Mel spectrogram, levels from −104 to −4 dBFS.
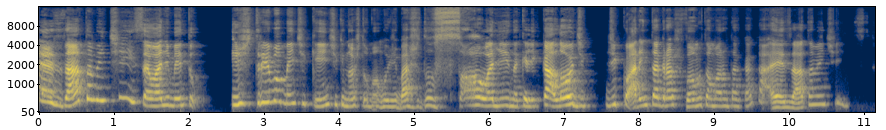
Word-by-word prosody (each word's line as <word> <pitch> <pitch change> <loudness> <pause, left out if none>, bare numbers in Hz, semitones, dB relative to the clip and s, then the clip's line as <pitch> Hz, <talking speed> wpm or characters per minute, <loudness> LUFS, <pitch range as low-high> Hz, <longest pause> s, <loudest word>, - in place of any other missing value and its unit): Exatamente 415 - +5 0.2
isso, 380 0 -2
é - - +5
um 245 - 0
alimento 255 +1 +1 0.4
extremamente 335 +2 -1
quente 290 +1 -6
que 285 - -9
nós 240 +1 -7
tomamos 220 -2 -10
debaixo 215 0 -4
do 255 +2 -7
sol 260 +1 -1
ali 250 +1 -1
naquele 225 0 -4
calor 270 +2 +6
de 250 -1 -9 0.2
de 280 +3 -6
40 275 -1 +2
graus. 265 0 -2
Vamos 230 +3 -6
tomar 245 -3 -7
um 240 - -10
tacacá. 235 -1 -10
É 195 0 +1
exatamente 295 - -5
isso. 280 -7 -21
255 Hz, 145 wpm, -21 LUFS, 240-295 Hz, 0.4 s, calor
